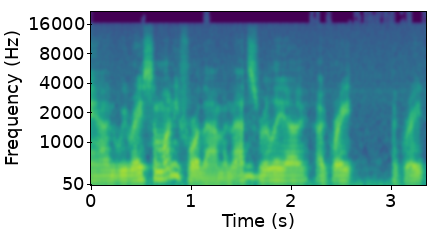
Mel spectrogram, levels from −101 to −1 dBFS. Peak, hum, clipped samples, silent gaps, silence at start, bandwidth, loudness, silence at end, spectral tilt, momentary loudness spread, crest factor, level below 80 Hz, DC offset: -4 dBFS; none; under 0.1%; none; 0 s; 17 kHz; -17 LUFS; 0 s; -5 dB/octave; 7 LU; 14 dB; -42 dBFS; under 0.1%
